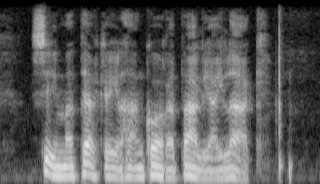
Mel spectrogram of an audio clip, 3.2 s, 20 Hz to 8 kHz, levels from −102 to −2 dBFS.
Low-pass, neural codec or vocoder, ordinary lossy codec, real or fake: 7.2 kHz; none; Opus, 64 kbps; real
